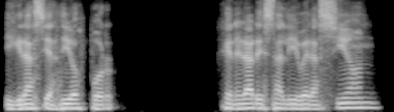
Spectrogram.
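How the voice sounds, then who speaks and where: Leading his audience in prayer during an evangelistic sermon, a Rioplatense-accented man makes fervent, repeated appeals straight to listeners. He keeps a measured pace in a mid-range voice with little pitch movement, and the recording has no echo.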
